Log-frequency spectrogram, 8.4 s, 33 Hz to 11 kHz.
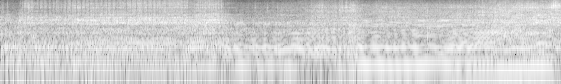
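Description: Suzuki JR80 pit bike's small two-stroke single-cylinder engine running under throttle while riding, its pitch rising and falling with the throttle. The revs drop sharply and climb again twice, about three and five seconds in.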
